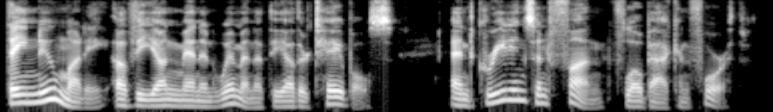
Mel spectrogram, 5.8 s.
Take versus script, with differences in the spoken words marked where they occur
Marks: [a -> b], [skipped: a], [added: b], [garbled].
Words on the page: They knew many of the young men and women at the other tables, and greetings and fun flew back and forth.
They knew [many -> money] of the young men and women at the other tables, and greetings and fun [flew -> flow] back and forth.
